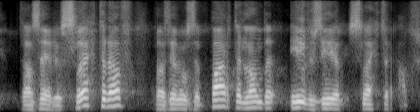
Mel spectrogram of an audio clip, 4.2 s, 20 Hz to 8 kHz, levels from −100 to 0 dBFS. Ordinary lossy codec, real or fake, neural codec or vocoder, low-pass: none; fake; codec, 16 kHz, 2 kbps, FreqCodec, smaller model; none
